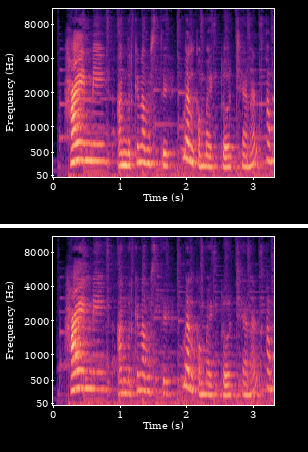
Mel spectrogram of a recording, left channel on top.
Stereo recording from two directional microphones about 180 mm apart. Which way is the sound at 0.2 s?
50° left (ahead or behind).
